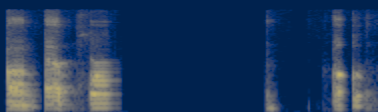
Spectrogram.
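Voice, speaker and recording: Man, webinar presenter, hesitant, lots of fillers, mid-pitched voice, connection breaking up, dull lo-fi call audio. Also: drawn-out words, fairly bright tone. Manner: hesitant, with many filler sounds. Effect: call connection breaking up, voice cutting out. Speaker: software demo presenter. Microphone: online meeting call mic.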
